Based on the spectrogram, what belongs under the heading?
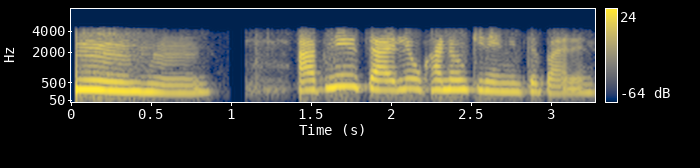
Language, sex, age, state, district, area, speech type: Bengali, female, 18-30, West Bengal, Bankura, rural, conversation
